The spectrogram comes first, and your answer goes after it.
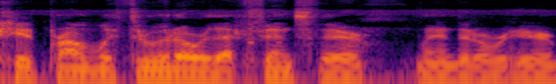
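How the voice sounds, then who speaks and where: A man talking at a fairly quick pace. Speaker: metal detecting youtuber. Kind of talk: outdoor vlog narration. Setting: outdoors.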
